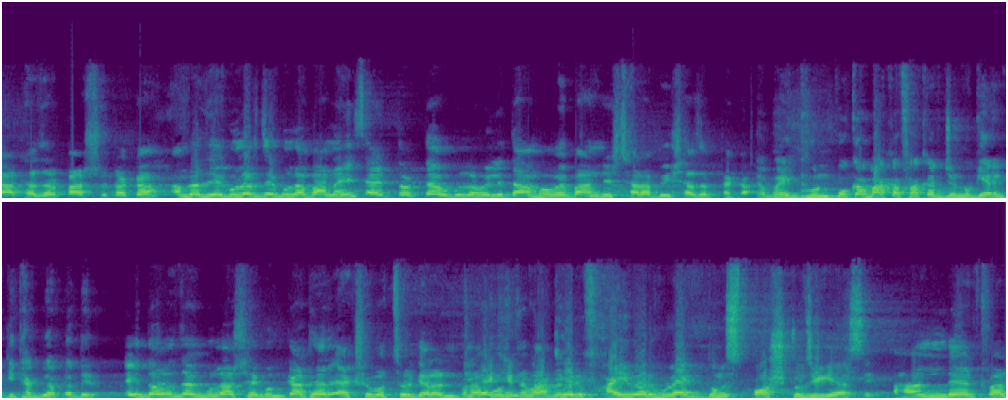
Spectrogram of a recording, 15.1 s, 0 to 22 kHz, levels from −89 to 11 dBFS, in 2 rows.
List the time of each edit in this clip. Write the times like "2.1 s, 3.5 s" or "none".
1.2 s, 5.7 s, 11.0 s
